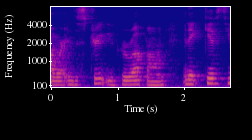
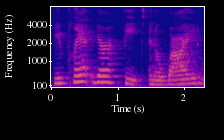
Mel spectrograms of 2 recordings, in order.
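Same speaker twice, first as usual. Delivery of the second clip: ordinary delivery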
